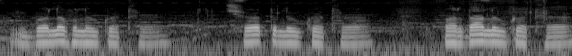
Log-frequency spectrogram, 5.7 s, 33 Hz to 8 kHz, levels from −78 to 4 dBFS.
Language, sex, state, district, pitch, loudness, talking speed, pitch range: Bhojpuri, male, Uttar Pradesh, Ghazipur, 120 Hz, -31 LUFS, 95 wpm, 115-130 Hz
